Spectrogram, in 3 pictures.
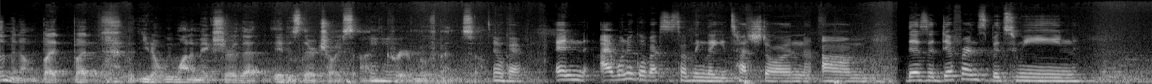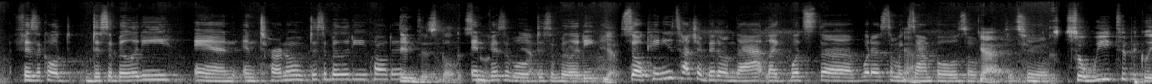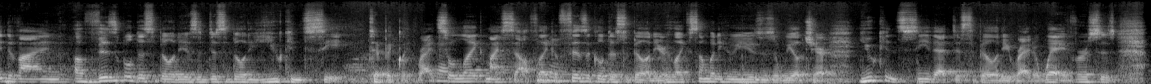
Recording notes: Live at ANTEC® 2022.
